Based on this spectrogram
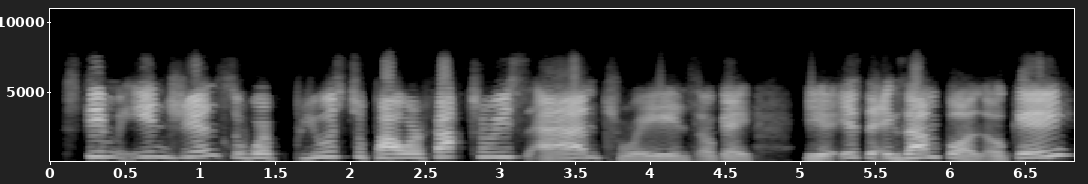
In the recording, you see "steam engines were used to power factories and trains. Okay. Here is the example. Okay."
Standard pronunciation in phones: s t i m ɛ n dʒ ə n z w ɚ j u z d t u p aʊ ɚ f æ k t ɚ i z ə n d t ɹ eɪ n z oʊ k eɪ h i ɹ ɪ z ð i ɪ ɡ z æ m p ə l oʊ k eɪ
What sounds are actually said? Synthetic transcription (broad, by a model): s t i m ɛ n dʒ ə n s w ɚ j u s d t u p aʊ ɚ f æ k t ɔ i s ə n d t ɹ eɪ n s oʊ k eɪ h i ɹ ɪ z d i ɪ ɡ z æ m p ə l oʊ k eɪ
